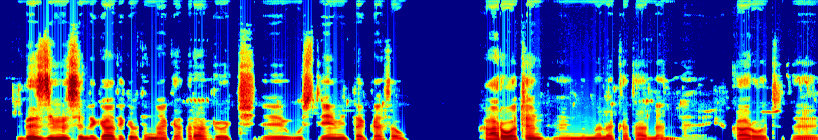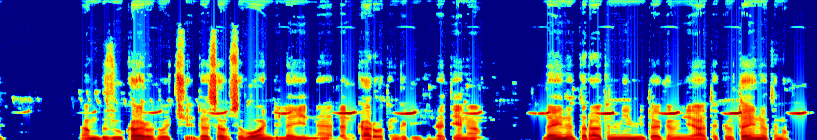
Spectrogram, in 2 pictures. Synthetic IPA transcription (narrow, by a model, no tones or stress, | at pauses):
bəzːihmɨsɨlkʰəat̪ʰɨkɨlt̪ɨnːakʰəfɾafɾiwo̞t͡ʃːwʊst̪ʼjɛmːit̪ʼːəkʼːəsəw | kʰaɾɔt̪ʰɨnɨnːɨmːələkːət̪ʰalːən | kʰaɾot̪ | bt̪ʼambɨzukʰaɾot̪ʰo̞t͡ʃːt̪ʰəsəβsɨβowand̪lajɨnːajalːənkʰaɾot̪ɨŋɡɨd̪ihlət̪ʼe̞̰nam | lajnɨt̪ʼɨɾat̪ɨmjɛmːit̪ʼəkʼːɨmjɛa̰t̪ʰəkʰɨlt̪ʰajnət̪nəw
